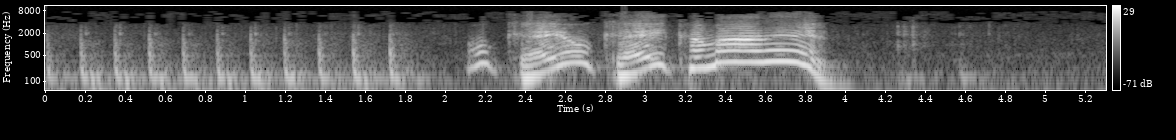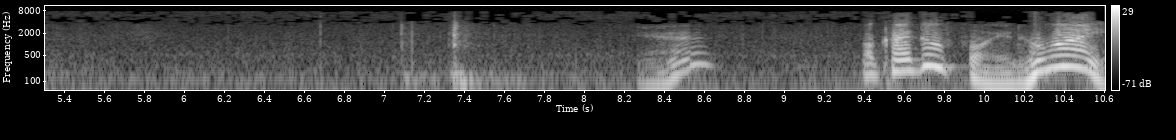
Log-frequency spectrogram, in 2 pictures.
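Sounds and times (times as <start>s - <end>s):
quick dull knocks on a door: 0.0s - 2.0s
speech: 2.2s - 4.0s, 9.5s - 10.6s.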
